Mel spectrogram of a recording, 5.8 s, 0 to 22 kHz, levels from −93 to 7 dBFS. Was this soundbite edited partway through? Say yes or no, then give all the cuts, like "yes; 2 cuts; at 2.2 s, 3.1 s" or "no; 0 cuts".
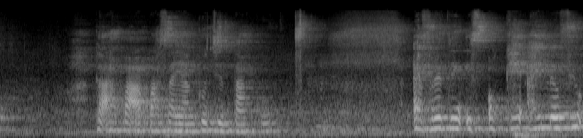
no; 0 cuts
